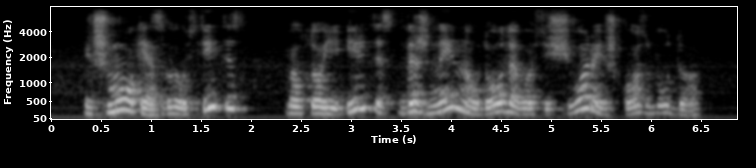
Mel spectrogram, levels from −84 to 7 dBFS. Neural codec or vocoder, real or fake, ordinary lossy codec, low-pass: none; real; AAC, 32 kbps; 7.2 kHz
